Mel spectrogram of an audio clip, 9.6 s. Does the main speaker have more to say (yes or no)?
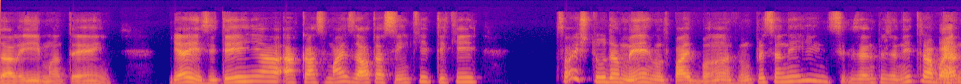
no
